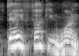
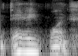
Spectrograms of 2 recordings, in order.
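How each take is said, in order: First: Loud, high burst on "Day fucking one"; outraged emphasis. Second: Said in the usual way. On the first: Acted. Repeats the phrase, escalating.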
